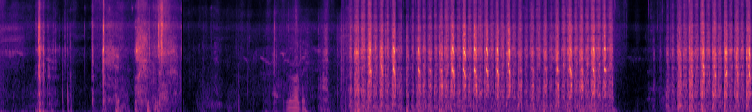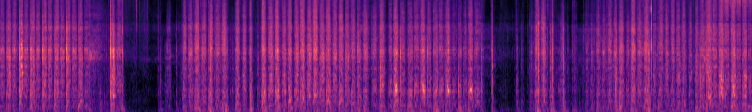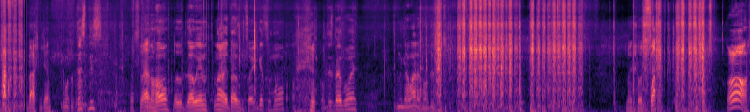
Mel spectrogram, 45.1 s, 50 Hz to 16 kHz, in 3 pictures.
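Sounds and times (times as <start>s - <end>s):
file rasping on plastic: 6.4s - 12.4s, 13.2s - 17.6s, 18.2s - 30.6s, 38.6s - 41.9s, 42.8s - 44.4s.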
